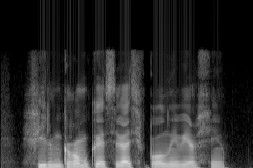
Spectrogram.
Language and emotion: Russian, neutral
